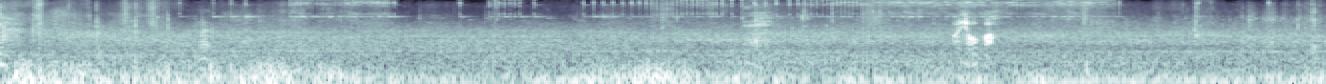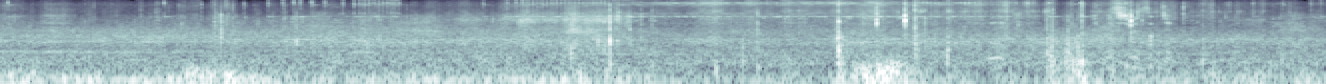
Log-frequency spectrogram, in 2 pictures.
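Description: Wind rumbling on the microphone over open water, with a few brief faint sounds.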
